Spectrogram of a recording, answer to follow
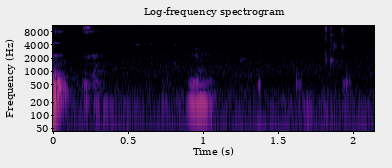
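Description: Near silence, with one faint short mouth or throat noise about a second in and a small click near the end.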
